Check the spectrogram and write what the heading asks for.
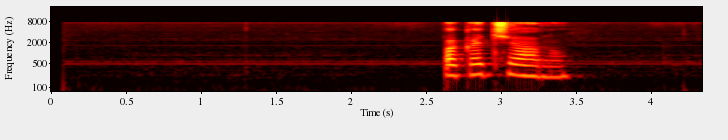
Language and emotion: Russian, neutral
